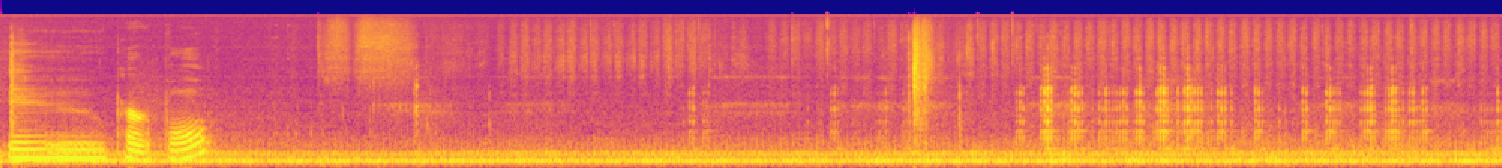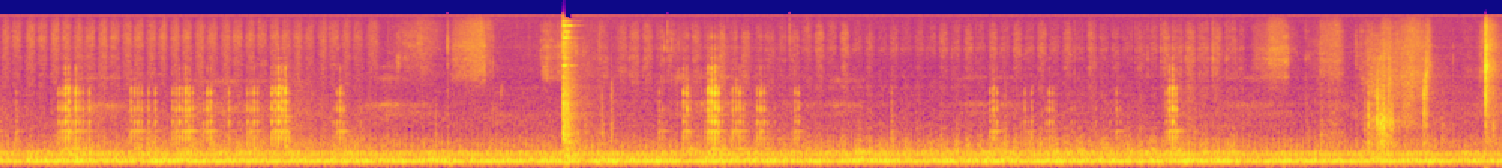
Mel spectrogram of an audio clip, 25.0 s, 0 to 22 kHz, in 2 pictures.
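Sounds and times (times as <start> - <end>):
low room hum: 0.0 - 25.0
crayon scribbling on paper: 4.2 - 15.6, 17.7 - 23.3.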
